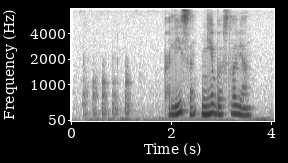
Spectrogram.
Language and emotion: Russian, neutral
